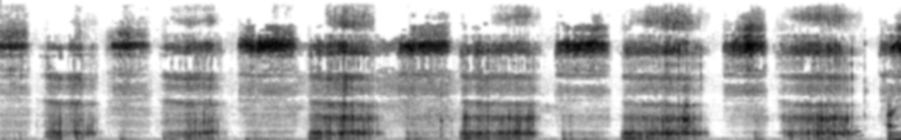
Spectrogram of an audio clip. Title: Baby’s snoring 😴 #shorts #mybaby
